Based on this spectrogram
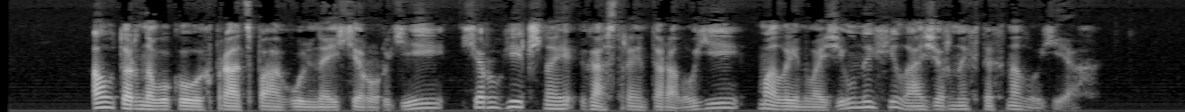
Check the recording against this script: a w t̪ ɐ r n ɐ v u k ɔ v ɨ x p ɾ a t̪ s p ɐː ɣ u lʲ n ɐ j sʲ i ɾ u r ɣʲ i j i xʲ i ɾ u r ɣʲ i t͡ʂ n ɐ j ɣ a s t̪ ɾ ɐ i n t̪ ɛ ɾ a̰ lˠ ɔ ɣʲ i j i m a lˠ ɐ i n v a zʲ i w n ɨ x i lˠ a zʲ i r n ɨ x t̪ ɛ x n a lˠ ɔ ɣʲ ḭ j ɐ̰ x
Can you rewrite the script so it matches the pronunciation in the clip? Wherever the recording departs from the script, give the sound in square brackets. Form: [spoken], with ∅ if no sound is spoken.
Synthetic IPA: a w t̪ ɐ r n ɐ v u k ɔ v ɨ x p ɾ a t̪ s p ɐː ɣ u lʲ n ɐ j [xʲ] i ɾ u r ɣʲ i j i xʲ i ɾ u r ɣʲ i t͡ʂ n ɐ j ɣ a s t̪ ɾ ɐ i n t̪ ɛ ɾ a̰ lˠ ɔ ɣʲ i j i m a lˠ ɐ i n v a zʲ i w n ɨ x i lˠ a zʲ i r n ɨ x t̪ ɛ x n a lˠ ɔ ɣʲ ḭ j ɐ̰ x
